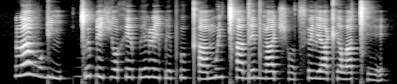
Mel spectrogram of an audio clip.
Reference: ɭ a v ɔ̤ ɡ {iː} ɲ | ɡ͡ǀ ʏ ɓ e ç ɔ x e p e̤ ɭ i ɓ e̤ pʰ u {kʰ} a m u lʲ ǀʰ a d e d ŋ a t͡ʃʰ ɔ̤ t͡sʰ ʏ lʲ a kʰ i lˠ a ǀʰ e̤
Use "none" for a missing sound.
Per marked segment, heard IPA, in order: i, kʰ

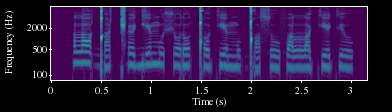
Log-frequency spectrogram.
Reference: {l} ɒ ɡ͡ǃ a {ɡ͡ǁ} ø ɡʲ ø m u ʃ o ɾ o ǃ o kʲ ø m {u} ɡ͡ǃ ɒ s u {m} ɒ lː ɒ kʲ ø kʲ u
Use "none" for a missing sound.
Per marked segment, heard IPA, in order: l, ǁ, u, f

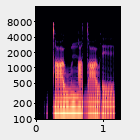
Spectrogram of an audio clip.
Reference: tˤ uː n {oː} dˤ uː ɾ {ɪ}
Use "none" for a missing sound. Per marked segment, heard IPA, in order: o, ɪ

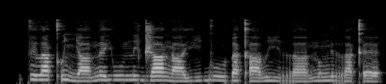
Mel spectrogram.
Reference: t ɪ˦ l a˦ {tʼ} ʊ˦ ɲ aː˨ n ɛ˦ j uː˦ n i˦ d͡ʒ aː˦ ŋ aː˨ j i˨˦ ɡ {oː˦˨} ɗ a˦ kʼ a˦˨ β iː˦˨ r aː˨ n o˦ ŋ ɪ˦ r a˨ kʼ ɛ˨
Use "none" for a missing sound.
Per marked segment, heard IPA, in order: kʼ, uː˦˨

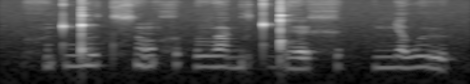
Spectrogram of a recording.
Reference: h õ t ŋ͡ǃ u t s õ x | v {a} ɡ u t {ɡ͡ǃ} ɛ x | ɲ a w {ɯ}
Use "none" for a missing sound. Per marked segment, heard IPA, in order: a, ɡ͡ǃ, ɯ

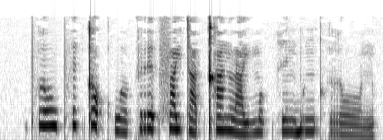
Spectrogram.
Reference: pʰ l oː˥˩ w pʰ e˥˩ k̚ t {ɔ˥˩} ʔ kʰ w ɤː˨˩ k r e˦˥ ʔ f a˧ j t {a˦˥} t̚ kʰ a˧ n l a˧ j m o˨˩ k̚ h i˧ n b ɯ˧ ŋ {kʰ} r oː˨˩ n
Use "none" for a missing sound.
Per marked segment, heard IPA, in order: ɔ˥˩, a˨˩, kʰ

